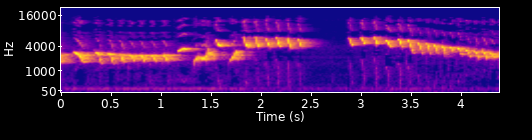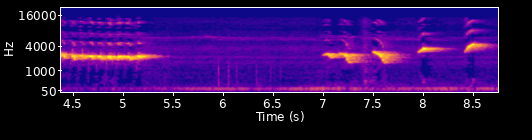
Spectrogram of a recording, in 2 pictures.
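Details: Bornean white-rumped shama singing actively in the 'nembak cililin' style, firing off cililin-like phrases: loud rapid buzzy trills, a long descending rattled sweep, then brief pauses and short sharp rising notes, over a faint low hum.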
